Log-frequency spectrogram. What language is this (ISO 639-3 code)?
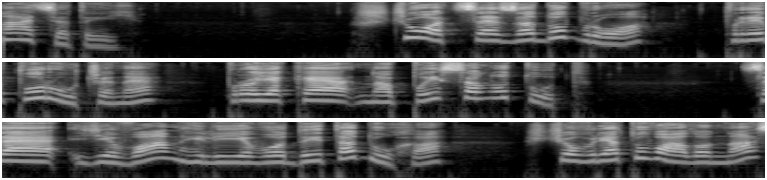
ukr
